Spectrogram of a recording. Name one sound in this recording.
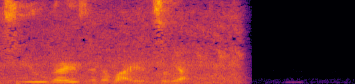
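A young woman speaks close by with animation.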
